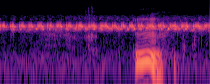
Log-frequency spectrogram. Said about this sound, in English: Oh, listen to those frogs.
